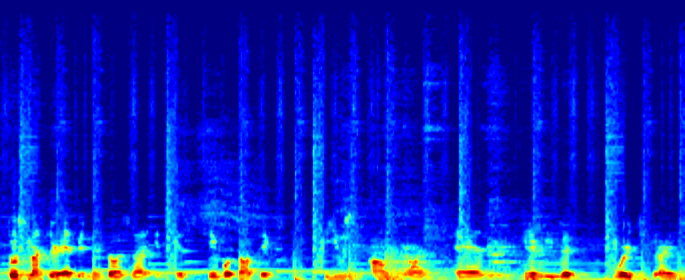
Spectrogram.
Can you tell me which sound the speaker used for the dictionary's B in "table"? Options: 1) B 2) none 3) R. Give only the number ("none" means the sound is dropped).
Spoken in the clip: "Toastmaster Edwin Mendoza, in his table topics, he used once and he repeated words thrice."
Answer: 1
